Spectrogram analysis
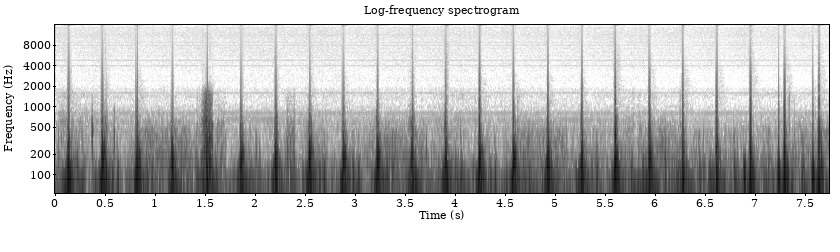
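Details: Male after a 15-minute intense cardio workout with heavy breathing: rapid, strong, regular heartbeat near 175 per minute, which the man himself put close to 200 bpm; normal sinus tachycardia from exertion.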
